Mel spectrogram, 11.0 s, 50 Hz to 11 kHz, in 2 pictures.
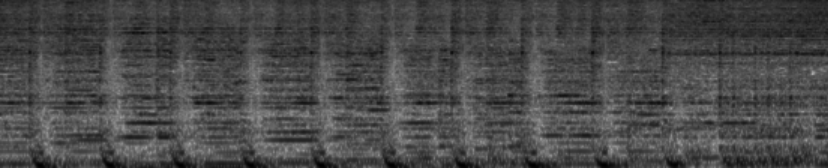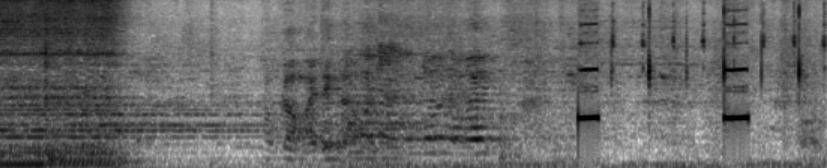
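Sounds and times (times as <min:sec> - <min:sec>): short high timer beeps: 0:10.4 - 0:10.6.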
